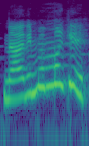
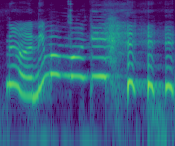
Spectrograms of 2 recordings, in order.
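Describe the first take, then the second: First: Said in the usual way. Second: Put-on much higher, slow laughing baby talk. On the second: Shown as a demonstration. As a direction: squeak it like a baby, slowly. (ऊंची पतली आवाज़ में तुतलाते हुए) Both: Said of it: "ऐसे गई थी".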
